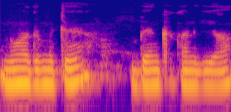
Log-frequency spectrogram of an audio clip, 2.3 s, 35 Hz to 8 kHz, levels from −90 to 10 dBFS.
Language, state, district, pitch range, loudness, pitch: Santali, Jharkhand, Sahebganj, 130-145 Hz, -14 LUFS, 135 Hz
